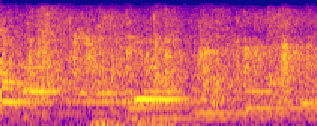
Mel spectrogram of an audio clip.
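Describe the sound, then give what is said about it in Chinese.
Church audience applauding during a service, a steady wash of clapping with no clear breaks, fairly faint throughout. “哈利路亚，我们掌声给他们鼓励的祝福。”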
